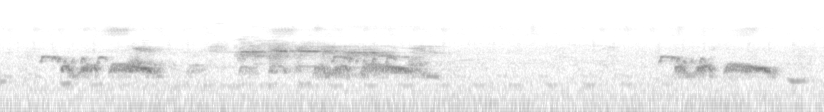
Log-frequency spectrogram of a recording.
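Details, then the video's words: Spotted dove decoy calling to provoke. Somewhat distant, mellow coos come in two phrases, with a busier burst of overlapping notes in between. There is a steady background hiss. "cu mai gay kich boi nhanh noi"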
